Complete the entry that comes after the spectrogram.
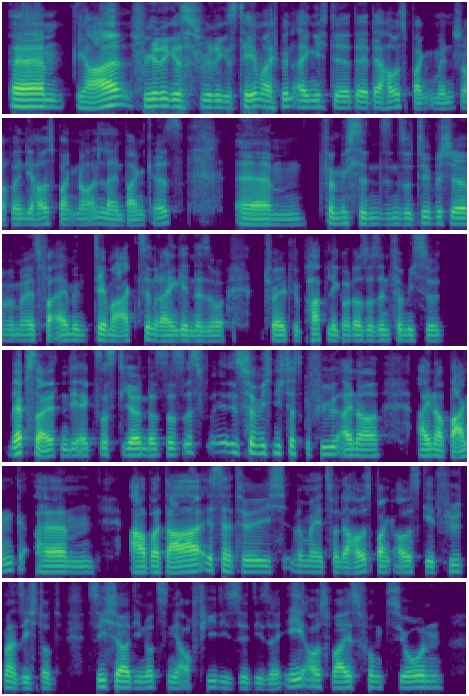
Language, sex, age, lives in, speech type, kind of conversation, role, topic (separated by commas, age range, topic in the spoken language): German, male, 18-19, Germany, conversation, podcast, guest, Sag mal, wie schützt du deine Online‑Privatsphäre?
